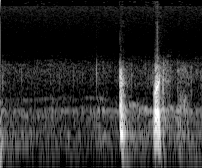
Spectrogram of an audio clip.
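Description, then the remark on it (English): Two heavy footsteps coming into a hall land in quick succession, dull thudding impacts about a third of a second apart, over a low steady background hum with no one speaking. “Footsteps. Footsteps coming into the hall.”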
